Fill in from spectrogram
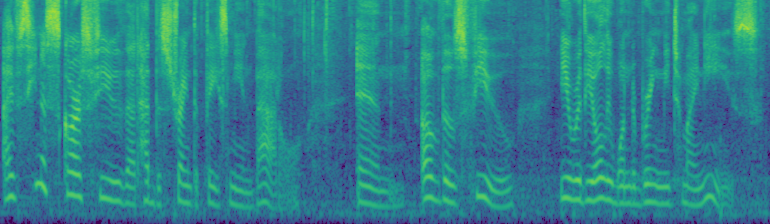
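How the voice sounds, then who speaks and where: A powerful female demon, acted by a woman, addresses the listener in a stately, formal manner as a possessive and devoted servant. Her voice sits at an average female pitch, with breathy touches in an intimate ASMR roleplay. There is clear noise in the recording. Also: expressive, normal speed, darkish tone, close to an everyday voice. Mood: proud, devoted.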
